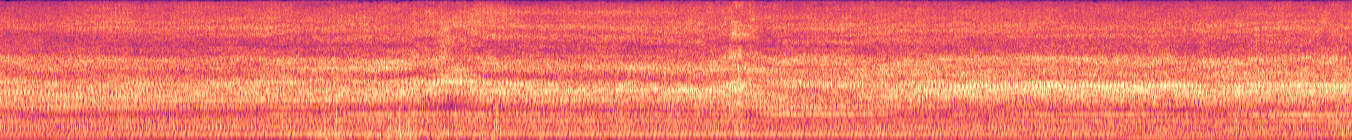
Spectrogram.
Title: Run away engine Diesel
